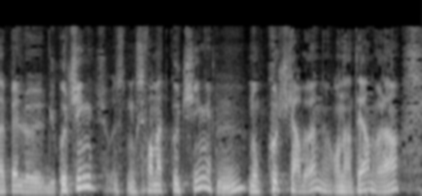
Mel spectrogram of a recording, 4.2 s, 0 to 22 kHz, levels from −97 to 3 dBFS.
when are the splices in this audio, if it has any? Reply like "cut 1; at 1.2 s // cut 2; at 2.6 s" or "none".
cut 1; at 1.4 s // cut 2; at 2.6 s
